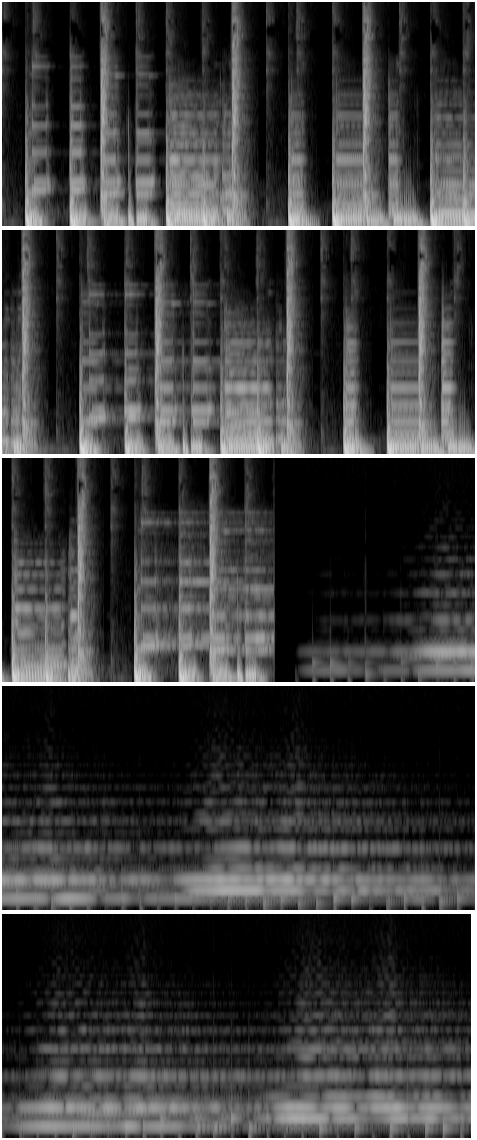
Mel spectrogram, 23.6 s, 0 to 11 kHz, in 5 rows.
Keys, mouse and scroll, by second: 0.4 alt+scroll up 1, 1.0-1.4 scroll up 1, 1.4 alt+middle click, 3.2 click, 5.0 Escape, 5.7 scroll down 1, 6.8 click, 7.4-7.8 scroll up 1, 7.8 alt+middle click, 8.4 alt+scroll down 2, 9.1 middle click, 9.8 alt+click, 20.5 click, 20.9 double click, 22.2 ctrl+click.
